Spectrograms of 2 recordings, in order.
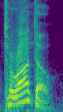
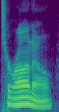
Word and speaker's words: Toronto: leading up to that Toronto they they do not pronounce the T the second T right the first tea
